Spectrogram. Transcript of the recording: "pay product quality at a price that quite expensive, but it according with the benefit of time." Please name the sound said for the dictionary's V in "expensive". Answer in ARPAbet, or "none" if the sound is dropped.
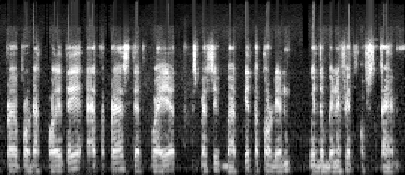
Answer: F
